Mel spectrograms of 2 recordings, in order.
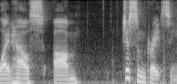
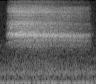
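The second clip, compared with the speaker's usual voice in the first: a soft unvoiced shh; whispered shh to calm him; hushing whisper; 15 dB quieter than usual. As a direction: hush him gently in a whisper. [name] hushing the man.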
